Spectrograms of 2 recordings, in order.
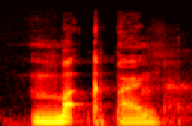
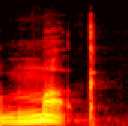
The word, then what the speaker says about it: mukbang: But you're saying mukbang, as in MC bang. – Me? – How's it pronounced? – Mukbang. – Oh, muck. – Like the Pokemon.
